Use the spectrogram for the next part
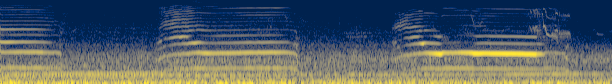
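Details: Homeless stray cats in Ras Al Khaimah, United Arab Emirates, meowing: three drawn-out, slightly rising then level meows spaced about a second apart, over a steady low mechanical hum.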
